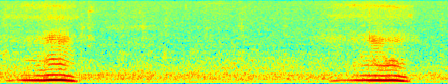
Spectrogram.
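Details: Two slow snores about four seconds apart, each a low, buzzing, throaty sound on the in-breath, over a quiet room, from a sleeping cat; ordinary snoring.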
